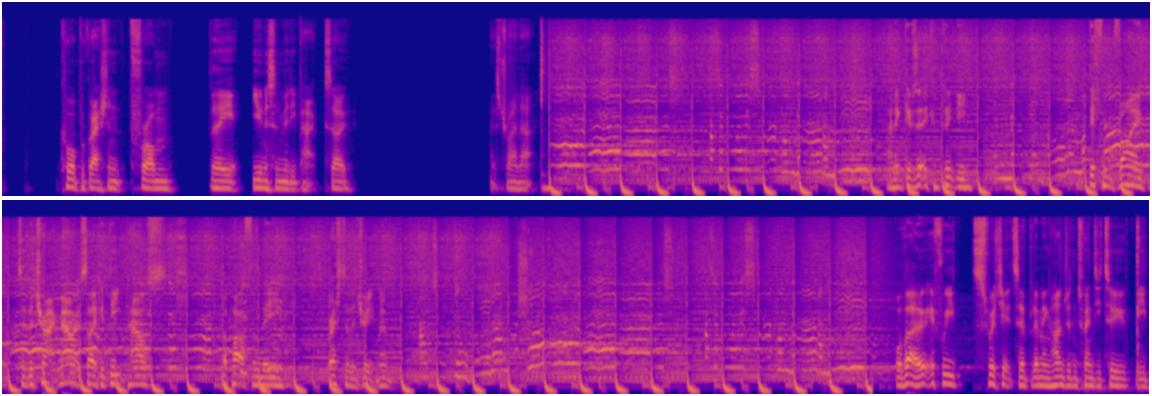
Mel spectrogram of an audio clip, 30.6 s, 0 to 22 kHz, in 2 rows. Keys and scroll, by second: 7.1 space, 12.9 super+d, 26.8 space, 29.1-29.9 typing, 30.4 Return.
